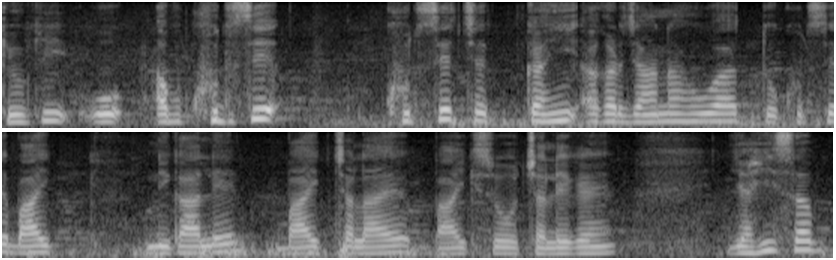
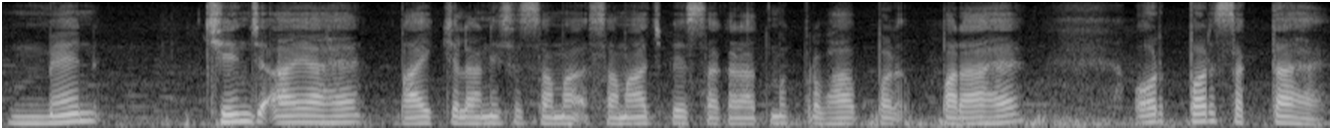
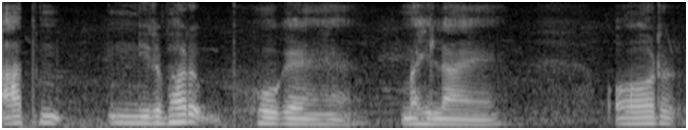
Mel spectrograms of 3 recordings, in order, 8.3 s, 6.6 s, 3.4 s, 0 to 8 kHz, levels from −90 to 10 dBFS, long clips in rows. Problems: background sounds at intervals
